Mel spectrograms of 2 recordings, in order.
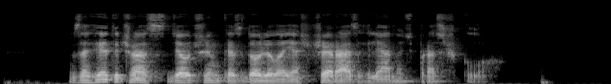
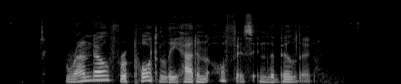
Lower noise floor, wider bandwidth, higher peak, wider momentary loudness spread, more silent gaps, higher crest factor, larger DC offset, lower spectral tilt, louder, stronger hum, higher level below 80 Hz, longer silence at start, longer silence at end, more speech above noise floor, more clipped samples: first, -72 dBFS vs -68 dBFS; about the same, 11.5 kHz vs 11.5 kHz; first, -2 dBFS vs -8 dBFS; first, 13 LU vs 10 LU; neither; about the same, 20 dB vs 22 dB; neither; second, -5 dB/octave vs -6.5 dB/octave; first, -21 LUFS vs -29 LUFS; neither; first, -42 dBFS vs -66 dBFS; second, 0.05 s vs 0.4 s; second, 0.65 s vs 0.9 s; first, 51 dB vs 40 dB; neither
